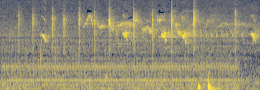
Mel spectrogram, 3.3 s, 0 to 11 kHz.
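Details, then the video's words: Marsh warbler pouring out song at 5 a.m. on 2 June 2009 near Ski, Norway, at Kråkstad, a couple of birds present; rapid chattering, whistles and buzzy twitters, with two soft low knocks near the end. "The song of a *Acrocephalus palustris* Myrsanger / Marsh Warbler"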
